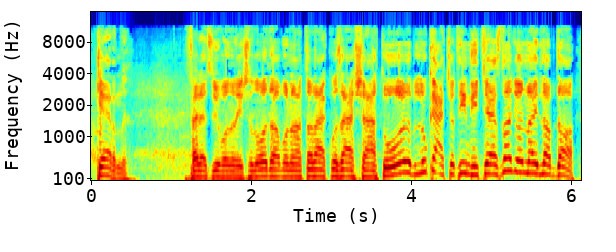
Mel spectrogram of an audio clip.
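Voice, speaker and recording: A man giving excited Hungarian sports commentary on a football match, bursting into shouts at the big moments. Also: a little high, slight background noise.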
